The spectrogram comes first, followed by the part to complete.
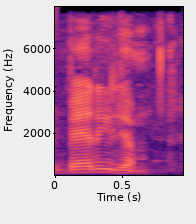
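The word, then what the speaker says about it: Beryllium: उसके बाद चौथे नंबर पर जो आता है उसको बेरिलियम। प्रोनाउंसिएशन, पुकारने का आवाज़ क्या है? बेरिलियम।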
